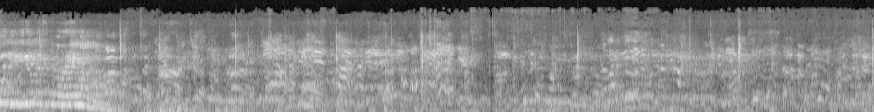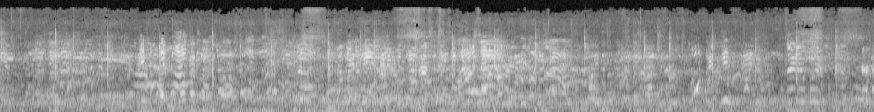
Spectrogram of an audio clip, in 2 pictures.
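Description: Children shout and cheer in the crowd.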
